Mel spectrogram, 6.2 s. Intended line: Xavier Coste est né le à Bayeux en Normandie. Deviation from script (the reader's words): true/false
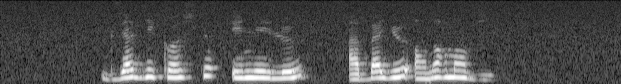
false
